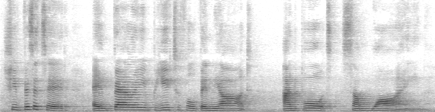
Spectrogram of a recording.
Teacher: my sound is very much resonating at the back even though I do have these sounds which begin at the front of the mouth the lips for the V and the B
